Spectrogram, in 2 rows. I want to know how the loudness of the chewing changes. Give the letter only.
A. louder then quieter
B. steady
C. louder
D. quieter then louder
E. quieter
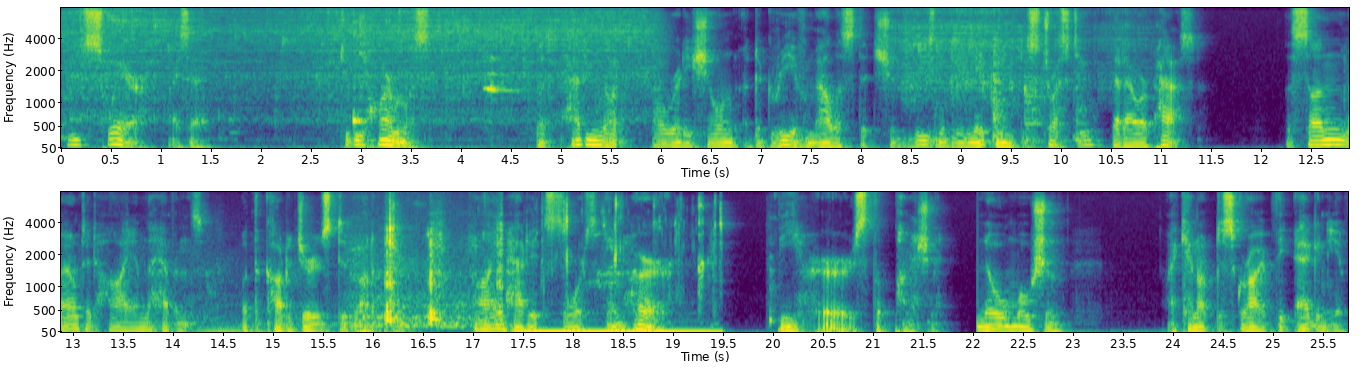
A.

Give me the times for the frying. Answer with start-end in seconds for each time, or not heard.
0.0-6.1, 8.2-11.1.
